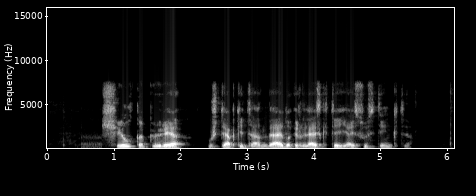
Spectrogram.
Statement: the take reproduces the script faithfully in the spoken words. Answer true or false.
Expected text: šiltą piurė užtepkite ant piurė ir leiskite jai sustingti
false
